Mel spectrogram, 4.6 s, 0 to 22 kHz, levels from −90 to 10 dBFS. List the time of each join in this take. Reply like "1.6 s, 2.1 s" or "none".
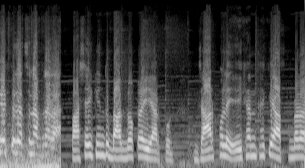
1.0 s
